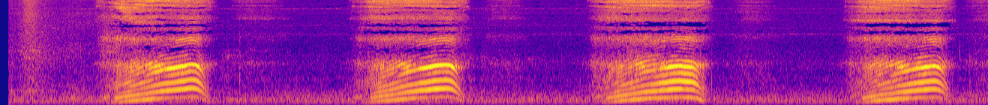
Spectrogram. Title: snoring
